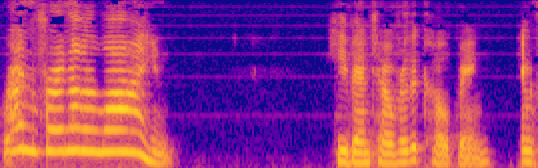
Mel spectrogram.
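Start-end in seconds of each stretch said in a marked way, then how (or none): 0.0-1.3 high, loud, sustained shout; frantic high-pitched call; cried out. A narrator's reading. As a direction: yell the order after him urgently. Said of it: "cried George".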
